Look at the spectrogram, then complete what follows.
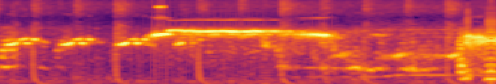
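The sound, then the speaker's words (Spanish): Several birds chirp and whistle in quick, overlapping calls, with a long high sustained whistle and short bright tweets scattered over a low background murmur. “Ey, es cierto, es cierto, allá están, es cierto, se escuchan.”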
